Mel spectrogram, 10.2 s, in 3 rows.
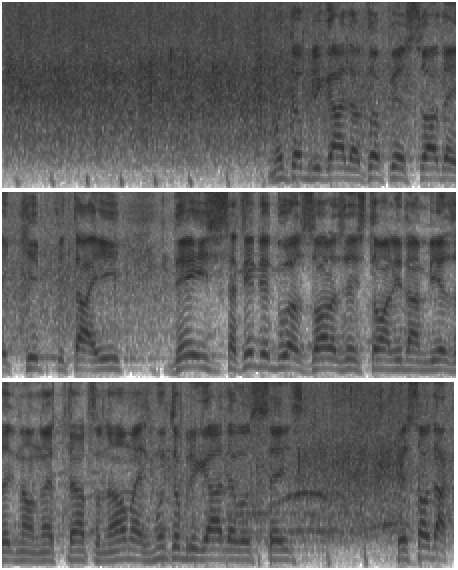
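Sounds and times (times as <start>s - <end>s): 
dense steady clapping from a group: 0.0s - 5.0s, 7.3s - 10.1s
speech: 2.0s - 10.1s.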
